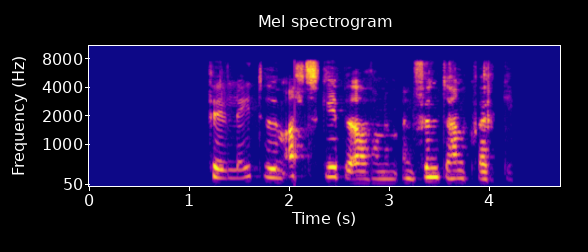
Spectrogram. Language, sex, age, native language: Icelandic, female, 30-39, Icelandic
